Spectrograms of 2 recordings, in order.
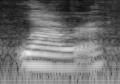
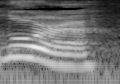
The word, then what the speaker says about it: Lara: they were specifically like this is how you say her name Lara um not Laura Lara so and I forgot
